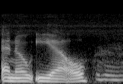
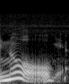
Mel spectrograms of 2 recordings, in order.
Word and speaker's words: Noel: cuz it's like the the UK pronunciation of Noel. And like some people named N O E L go by Noel in the UK, but some of them go by Null, same as Joel.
